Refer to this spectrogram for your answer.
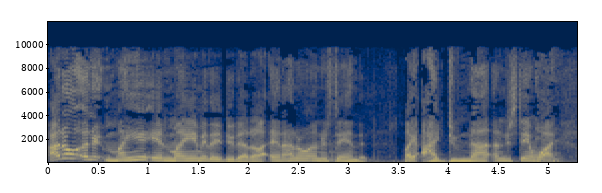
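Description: Using lively intonation, a high-pitched man with an American accent speaks at a fairly quick pace. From Texas. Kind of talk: casual chat.

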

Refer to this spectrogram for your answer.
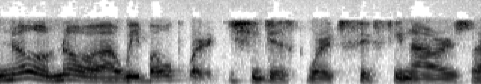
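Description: At a moderate pace, a man talks in an ordinary speaking voice with lively intonation. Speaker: caller. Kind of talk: casual chat. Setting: phone call.

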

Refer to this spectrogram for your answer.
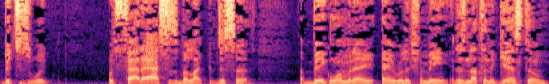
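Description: At a very fast pace, a man speaks in a somewhat breathy, dark, mellow voice with very even loudness. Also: medium pitch for a man, ordinary pitch variation. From Detroit, Michigan (west side). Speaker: reality TV personality. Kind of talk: casual chat. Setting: studio.

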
